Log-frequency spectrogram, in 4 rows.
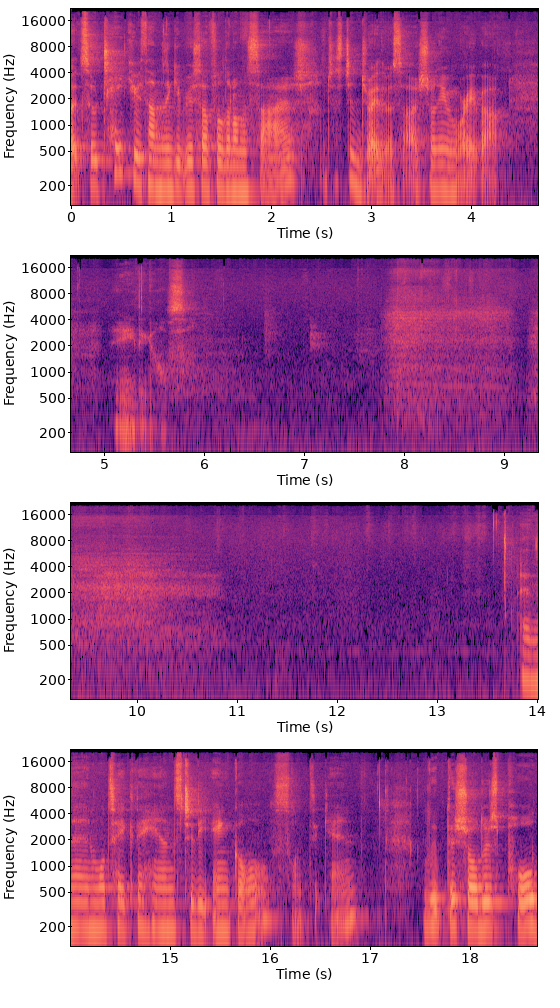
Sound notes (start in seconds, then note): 7.8 breathing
